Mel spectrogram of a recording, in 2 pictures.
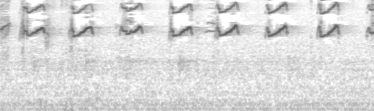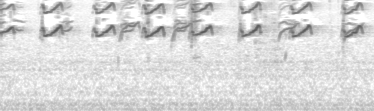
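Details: Baby birds at feeding time give evenly spaced, bright, double-noted rising squeaks, almost three per second, steady and insistent throughout.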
